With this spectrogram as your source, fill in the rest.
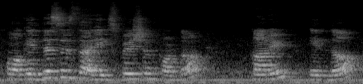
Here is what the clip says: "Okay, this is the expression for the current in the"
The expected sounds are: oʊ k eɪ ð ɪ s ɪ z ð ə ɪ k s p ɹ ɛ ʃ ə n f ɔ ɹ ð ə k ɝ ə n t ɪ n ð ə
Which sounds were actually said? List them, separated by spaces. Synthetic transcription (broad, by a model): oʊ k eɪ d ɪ s ɪ z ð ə ɪ k s p ɹ ɛ ʃ ə n f ɔ ɹ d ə k ɝ ə n t ɪ n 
